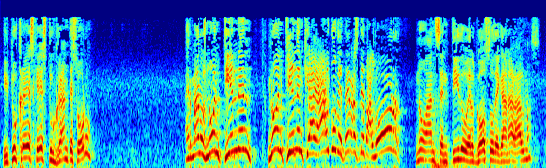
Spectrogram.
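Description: A pastor with a very high, expressive voice speaks a little slowly as he preaches in church, urging his congregation with fervent rhetorical questions. The recording is dull and lo-fi.

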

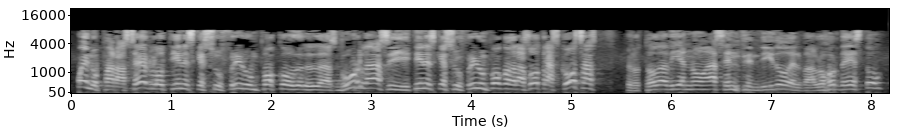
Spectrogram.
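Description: Man preaching in church, high husky voice, impassioned rhetorical questions, dull lo-fi sound. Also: fairly quick, few pauses, a little mellow. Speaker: pastor. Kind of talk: sermon.

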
